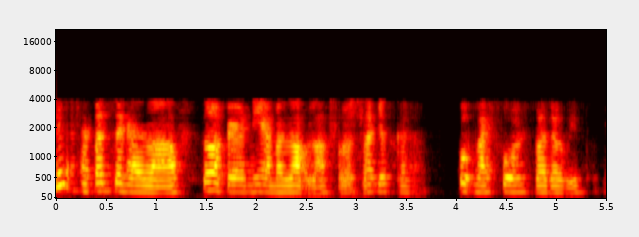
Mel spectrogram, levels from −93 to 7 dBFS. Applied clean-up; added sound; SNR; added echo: neural mask model DeepFilterNet 3.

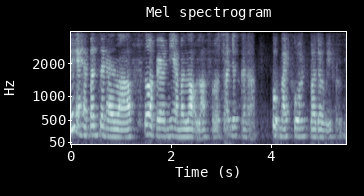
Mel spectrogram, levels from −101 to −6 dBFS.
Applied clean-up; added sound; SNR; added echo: neural separator model SepFormer DNS4.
